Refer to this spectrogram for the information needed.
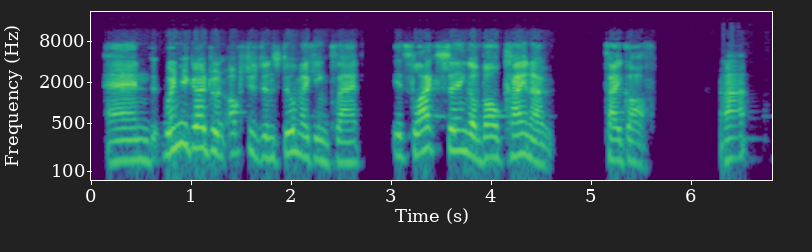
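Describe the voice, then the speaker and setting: With lively intonation and a fairly high pitch, this man keeps a moderate pace. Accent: Australian. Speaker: professor. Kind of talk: lecture. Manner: animated.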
